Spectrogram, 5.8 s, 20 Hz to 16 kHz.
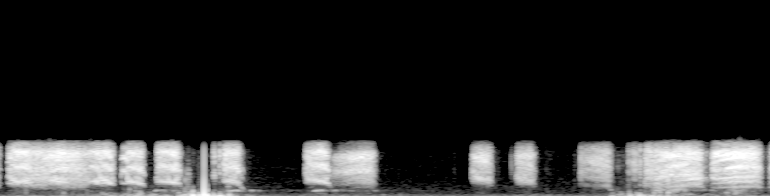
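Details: Eurasian jay and chicks at a cheese feeder, 2019: long, loud raspy screeches and shorter harsh bursts in rapid runs, with a brief thump midway and short pauses between groups.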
